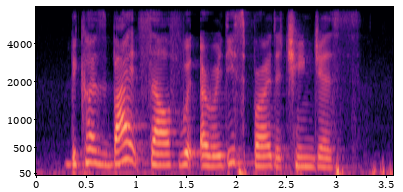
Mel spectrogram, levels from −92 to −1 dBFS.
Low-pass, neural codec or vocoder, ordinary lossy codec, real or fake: 7.2 kHz; none; none; real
